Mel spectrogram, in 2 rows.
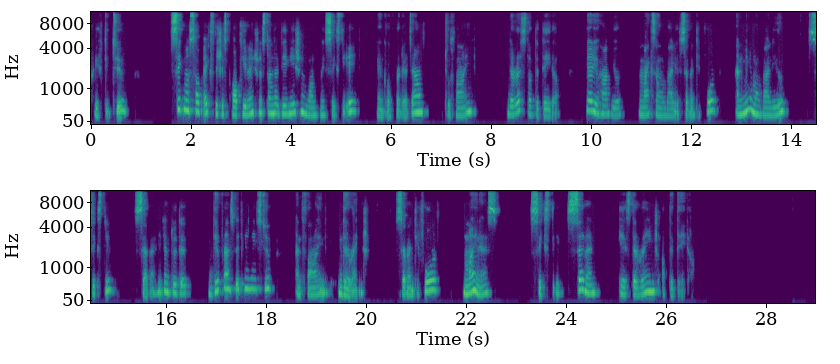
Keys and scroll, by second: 5.6 Down, 6.4 Down, 7.5 Down, 8.1 Down.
